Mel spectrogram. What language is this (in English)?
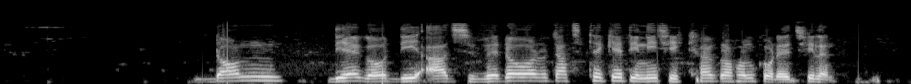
Bangla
